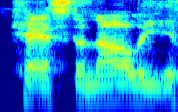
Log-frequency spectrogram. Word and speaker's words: Castagnoli: Claudio Castagnoli, if I'm pronouncing that last yep. name correctly. Yep.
